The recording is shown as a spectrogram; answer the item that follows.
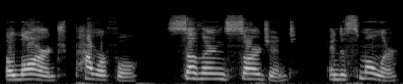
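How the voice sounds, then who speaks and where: A woman's voice: on the high side, unhurried, no room sound. A woman narrating, reading stage directions from a script.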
